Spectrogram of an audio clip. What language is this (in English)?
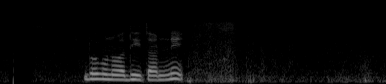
Sinhala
